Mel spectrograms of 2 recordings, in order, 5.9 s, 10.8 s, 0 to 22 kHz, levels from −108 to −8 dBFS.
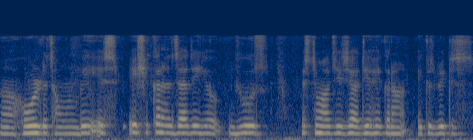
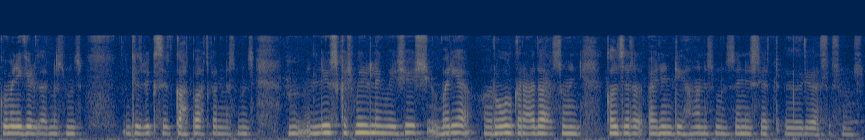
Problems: low volume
